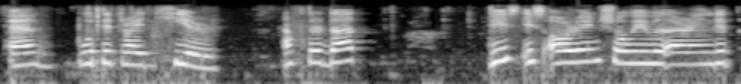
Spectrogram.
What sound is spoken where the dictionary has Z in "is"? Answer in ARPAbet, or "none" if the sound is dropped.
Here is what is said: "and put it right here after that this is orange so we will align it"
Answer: S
